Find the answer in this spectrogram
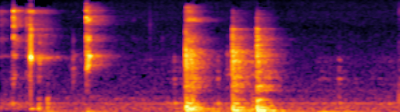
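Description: Small gilt-rimmed porcelain bowls clinking against each other as they are handled and set down. There are a few light, ringing clinks in the first second, then three duller knocks in the middle.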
